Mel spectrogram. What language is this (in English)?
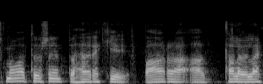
Icelandic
